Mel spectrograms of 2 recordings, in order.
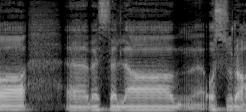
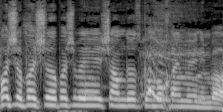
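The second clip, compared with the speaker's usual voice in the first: higher and louder, fed up, waving it off; husband impatiently tells wife to get up and cook dinner; exasperated husband; 10 semitones higher, 5 dB louder, faster than usual. Acted. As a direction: hurry her up, annoyed and fast. Husband brushes off wife's complaint.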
